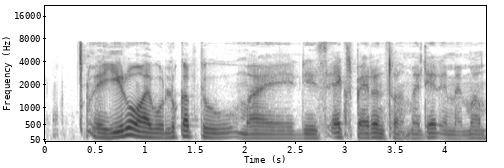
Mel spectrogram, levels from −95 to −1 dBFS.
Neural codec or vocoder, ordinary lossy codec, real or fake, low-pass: none; MP3, 64 kbps; real; 7.2 kHz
